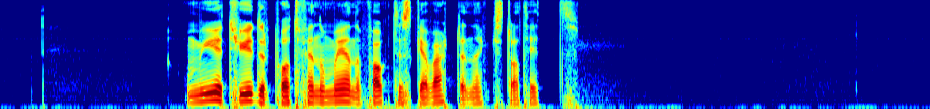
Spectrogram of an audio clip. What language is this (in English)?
Norwegian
